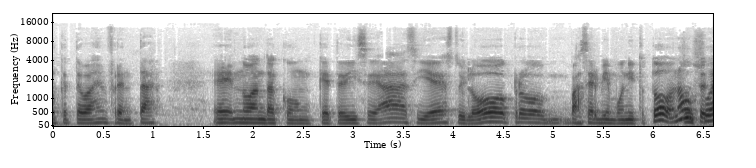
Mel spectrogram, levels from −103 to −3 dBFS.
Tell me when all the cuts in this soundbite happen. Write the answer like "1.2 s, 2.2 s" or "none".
none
